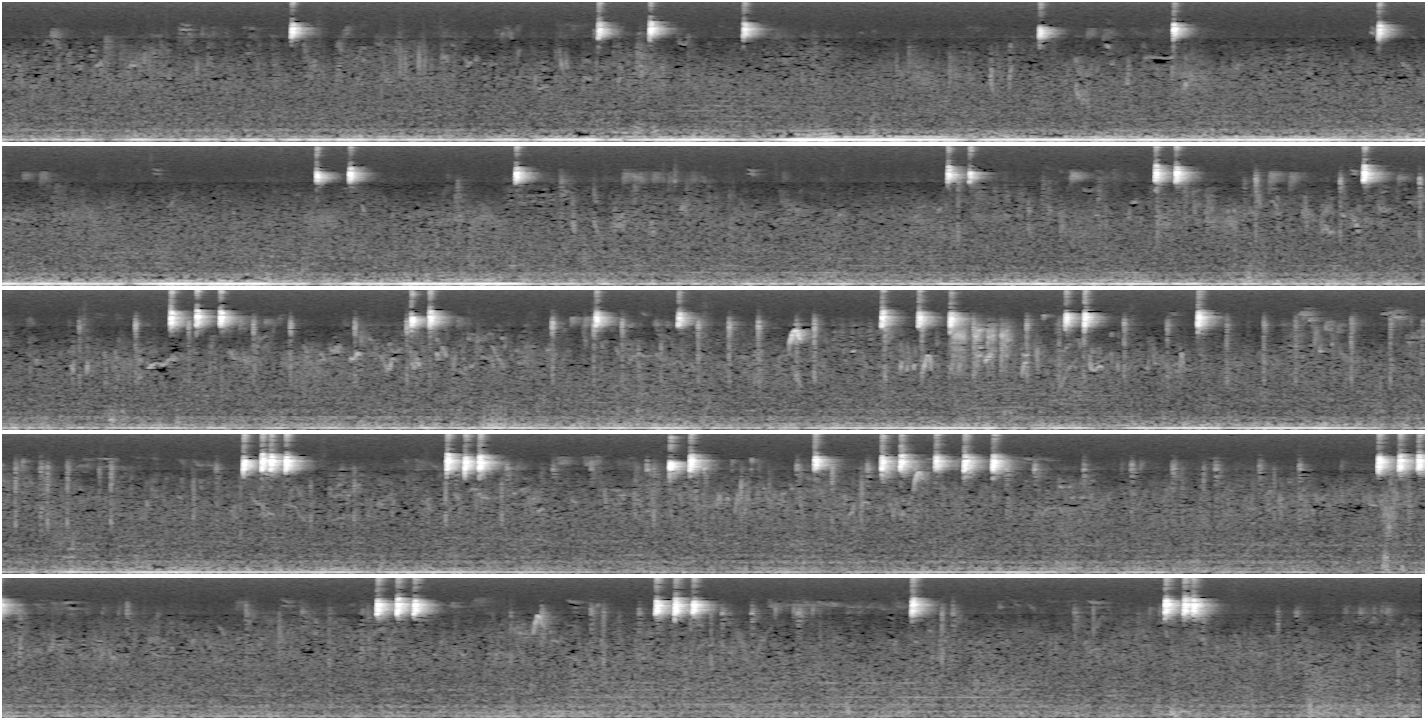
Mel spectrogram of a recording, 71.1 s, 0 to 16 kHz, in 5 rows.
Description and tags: Very close Robin chirping. In background: a passing train, an airplain, other birds, distant bangs... Recorded near Embalse del Retortillo (Sevilla province, S Spain) using a mid-side setup (Sennheiser MKH60 + MKH30 inside Rycote), Shure FP24 preamp, PCM M10 recorder. Decoded to MS stereo with free Voxengo VST plugin
ambiance, birds, field-recording, mediterranen-forest, mid-side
